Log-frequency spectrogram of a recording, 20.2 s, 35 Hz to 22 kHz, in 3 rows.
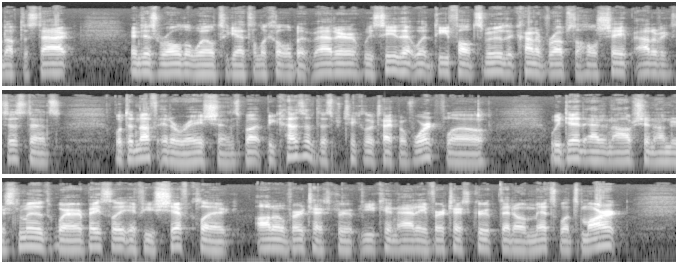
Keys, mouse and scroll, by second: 0.2 scroll down 1, 0.6 scroll up 1, 1.4 scroll down 1, 1.9 scroll up 1, 2.2 scroll down 1, 2.6 scroll up 1, 3.0 scroll down 1, 3.4 scroll up 1, 4.1 scroll down 1, 4.5 scroll up 1, 6.1 scroll down 1, 7.8 right click, 10.2 click, 11.4 q, 16.4 q, 16.6 shift+click, 16.7 shift+click, 19.7 scroll up 1.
